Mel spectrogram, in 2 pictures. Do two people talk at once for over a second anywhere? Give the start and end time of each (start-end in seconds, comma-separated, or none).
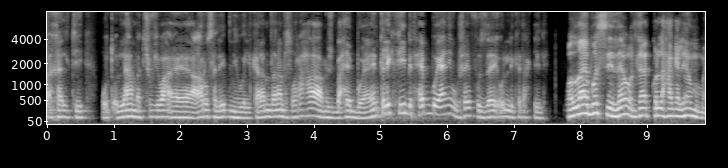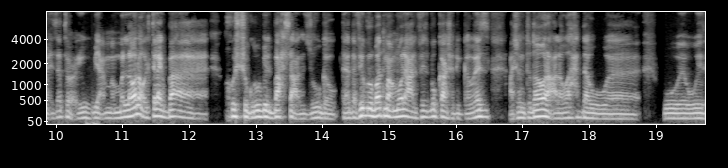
none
